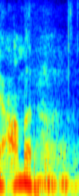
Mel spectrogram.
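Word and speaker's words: عمرو: नहीं जाता ऐसे ही अमर का लफ्ज के अंदर यह वाव साइलेंट है इसको पढ़ा नहीं जाता लेकिन वाव की वजह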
